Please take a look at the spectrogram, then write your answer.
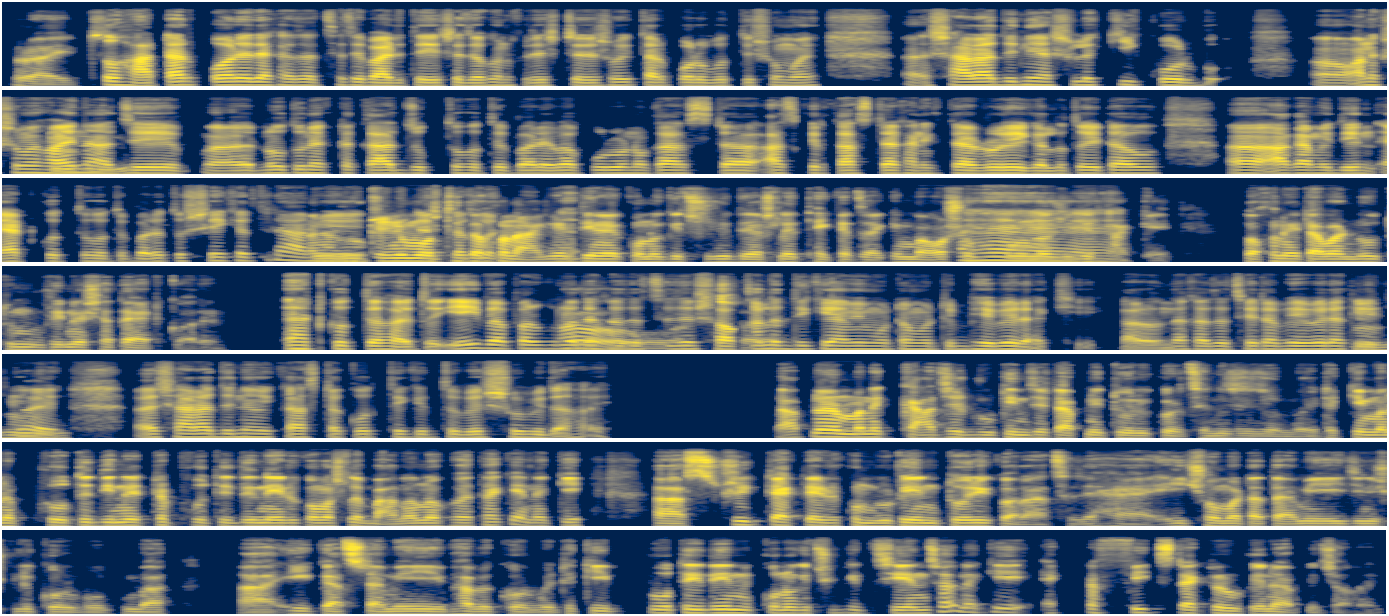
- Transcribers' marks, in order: other background noise; in English: "strict"
- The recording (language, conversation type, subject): Bengali, podcast, কাজ শুরু করার আগে আপনার রুটিন কেমন থাকে?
